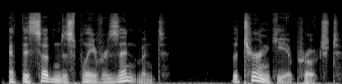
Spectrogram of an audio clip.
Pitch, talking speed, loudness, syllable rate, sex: 110 Hz, 160 wpm, -17 LUFS, 6.1 syllables/s, male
